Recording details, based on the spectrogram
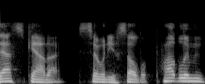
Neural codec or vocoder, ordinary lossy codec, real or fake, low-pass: codec, 16 kHz, 1 kbps, X-Codec, HuBERT features, trained on general audio; Opus, 64 kbps; fake; 7.2 kHz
